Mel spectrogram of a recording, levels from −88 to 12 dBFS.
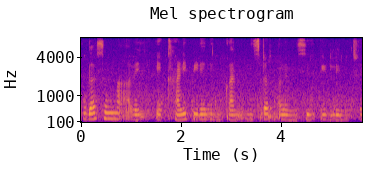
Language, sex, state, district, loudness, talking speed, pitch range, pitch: Gujarati, female, Gujarat, Gandhinagar, -21 LUFS, 115 wpm, 175-220 Hz, 190 Hz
